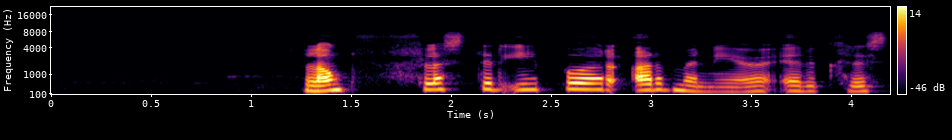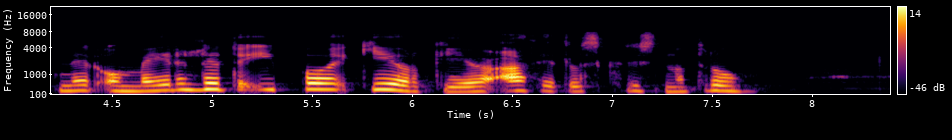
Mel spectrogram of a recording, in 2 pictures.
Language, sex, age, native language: Icelandic, female, 40-49, Icelandic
